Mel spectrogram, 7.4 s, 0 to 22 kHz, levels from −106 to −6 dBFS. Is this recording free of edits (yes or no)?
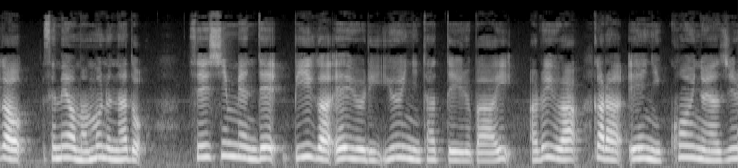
no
